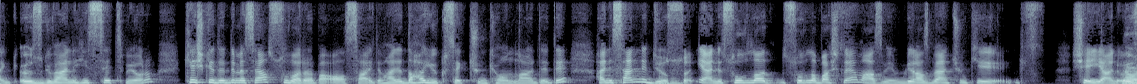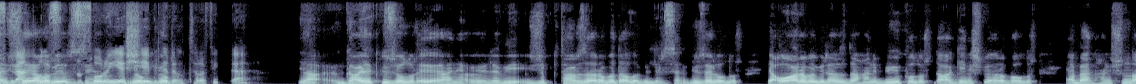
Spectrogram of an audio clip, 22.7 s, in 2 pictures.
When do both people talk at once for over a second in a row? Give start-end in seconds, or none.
11.2-13.2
